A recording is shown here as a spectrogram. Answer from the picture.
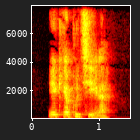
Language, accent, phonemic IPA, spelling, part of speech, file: French, Canada, /e.kʁa.pu.ti.ʁɛ/, écrapoutirais, verb, LL-Q150 (fra)-écrapoutirais.wav
- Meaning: first/second-person singular conditional of écrapoutir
